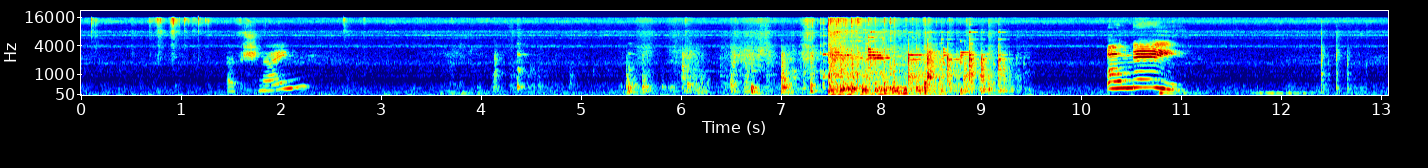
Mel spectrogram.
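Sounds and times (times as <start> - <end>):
kitchenware clattering: 4.1 - 4.6, 5.4 - 9.5
crockery crashing and breaking: 7.0 - 9.5
pieces chinking: 7.4 - 9.4.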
